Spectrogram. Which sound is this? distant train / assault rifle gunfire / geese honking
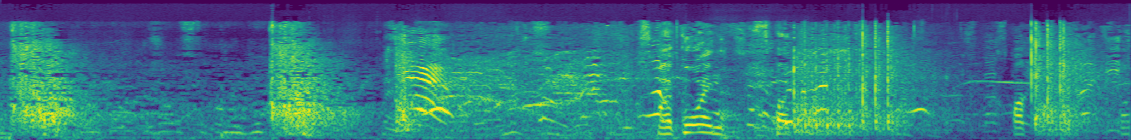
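assault rifle gunfire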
